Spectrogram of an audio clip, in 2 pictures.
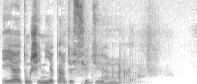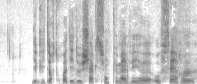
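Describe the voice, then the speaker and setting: A woman's voice: medium pitch, flat delivery, a little slow, pauses often, darkish tone. A woman chatting casually as a crafting vlogger while unboxing, with many fillers and small laughs.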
